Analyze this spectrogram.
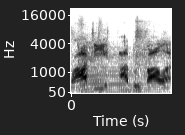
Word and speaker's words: Ravi Abuvala: is r-a-v-i-a-b-u-v-a-l-a enjoy the show today we have ravi abubala how are you today i'm doing fantastic man that was an excellent pronunciation of my name man there we go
